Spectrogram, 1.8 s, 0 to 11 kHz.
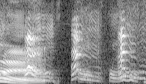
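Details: A 3-week-old Labrador Retriever puppy gives three drawn-out whines, the first long and falling, then two shorter wavering cries separated by brief pauses.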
